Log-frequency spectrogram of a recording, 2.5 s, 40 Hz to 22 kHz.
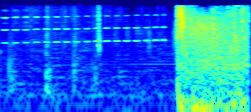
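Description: A grenade goes off in a German-language shooter game, a sudden loud broadband blast at about 1.8 seconds that holds roaring to the end, after quieter ticking clicks and faint tonal game sounds.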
